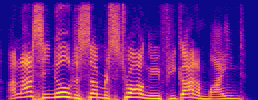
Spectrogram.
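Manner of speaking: a hearty giant offering tea; Hagrid. Acted. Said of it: "rubbing his hands together".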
